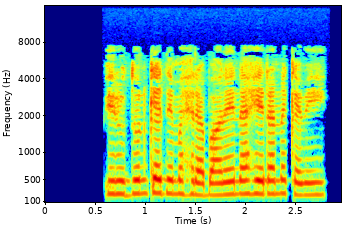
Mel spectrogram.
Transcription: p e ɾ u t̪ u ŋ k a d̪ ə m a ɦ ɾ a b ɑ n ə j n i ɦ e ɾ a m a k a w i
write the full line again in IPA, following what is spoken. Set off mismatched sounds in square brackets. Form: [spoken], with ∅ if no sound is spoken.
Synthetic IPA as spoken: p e ɾ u [d̪] u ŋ k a d̪ ə m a ɦ ɾ a b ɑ n ə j n [a] ɦ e ɾ a [n] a k a w i

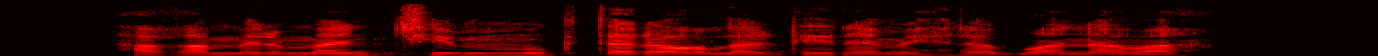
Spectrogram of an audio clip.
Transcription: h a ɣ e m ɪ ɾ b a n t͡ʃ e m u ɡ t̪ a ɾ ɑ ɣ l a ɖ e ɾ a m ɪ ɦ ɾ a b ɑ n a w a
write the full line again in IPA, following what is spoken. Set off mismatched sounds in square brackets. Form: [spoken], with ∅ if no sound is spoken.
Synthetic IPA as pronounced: h a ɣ [a] m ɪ ɾ [m] a n t͡ʃ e m u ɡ t̪ a ɾ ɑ ɣ l a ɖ e ɾ a m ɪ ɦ ɾ a b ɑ n a w a

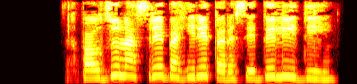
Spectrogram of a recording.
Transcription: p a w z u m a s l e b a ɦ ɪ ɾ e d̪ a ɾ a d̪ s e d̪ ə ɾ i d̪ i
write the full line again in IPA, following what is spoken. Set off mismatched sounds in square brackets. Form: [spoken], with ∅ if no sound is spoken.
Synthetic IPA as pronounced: p a w z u [n] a s [ɾ] e b a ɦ [i] ɾ e [t̪] a ɾ a [∅] s e d̪ ə [l] i d̪ i

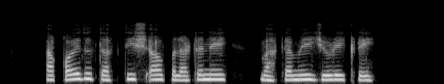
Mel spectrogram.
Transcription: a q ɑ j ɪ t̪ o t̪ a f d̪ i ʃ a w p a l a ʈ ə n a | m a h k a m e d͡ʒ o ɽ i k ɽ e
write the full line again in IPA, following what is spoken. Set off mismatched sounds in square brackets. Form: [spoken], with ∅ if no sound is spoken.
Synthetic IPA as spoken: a q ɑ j ɪ [d̪] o t̪ a f [t̪] i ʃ a w p a l a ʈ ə n [e] | m a h k a m e d͡ʒ o ɽ [e] k ɽ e

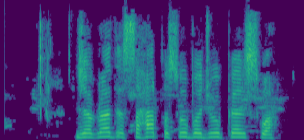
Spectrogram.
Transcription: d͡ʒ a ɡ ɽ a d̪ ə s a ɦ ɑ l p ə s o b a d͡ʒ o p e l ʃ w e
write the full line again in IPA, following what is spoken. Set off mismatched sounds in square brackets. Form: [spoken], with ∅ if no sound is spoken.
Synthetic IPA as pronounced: d͡ʒ a ɡ ɽ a d̪ ə s a ɦ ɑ [ɾ] p ə s o b a d͡ʒ o p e l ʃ w [a]

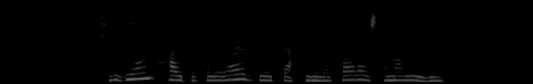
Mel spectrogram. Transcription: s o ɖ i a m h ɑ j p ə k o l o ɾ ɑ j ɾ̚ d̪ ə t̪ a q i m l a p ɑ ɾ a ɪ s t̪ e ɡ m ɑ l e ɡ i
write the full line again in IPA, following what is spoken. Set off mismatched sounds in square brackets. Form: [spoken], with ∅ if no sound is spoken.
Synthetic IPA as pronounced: s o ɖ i a m h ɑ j p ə k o l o ɾ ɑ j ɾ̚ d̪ ə t̪ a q i m l a p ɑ ɾ a ɪ s t̪ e [∅] m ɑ l e ɡ i

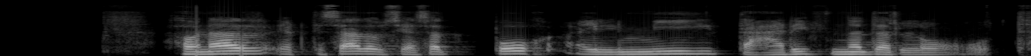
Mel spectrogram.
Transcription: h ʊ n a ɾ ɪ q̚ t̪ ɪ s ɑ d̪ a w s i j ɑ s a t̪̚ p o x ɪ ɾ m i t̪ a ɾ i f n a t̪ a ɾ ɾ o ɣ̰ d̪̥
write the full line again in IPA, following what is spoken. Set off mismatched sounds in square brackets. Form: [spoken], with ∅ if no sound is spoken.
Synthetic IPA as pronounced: h ʊ n a ɾ ɪ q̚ t̪ ɪ s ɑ d̪ a w s i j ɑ s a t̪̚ p o x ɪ [l] m i t̪ a ɾ i f n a [d̪] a ɾ [l] o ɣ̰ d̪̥

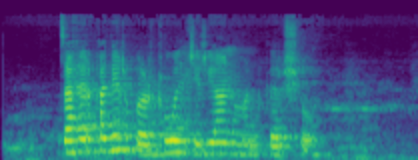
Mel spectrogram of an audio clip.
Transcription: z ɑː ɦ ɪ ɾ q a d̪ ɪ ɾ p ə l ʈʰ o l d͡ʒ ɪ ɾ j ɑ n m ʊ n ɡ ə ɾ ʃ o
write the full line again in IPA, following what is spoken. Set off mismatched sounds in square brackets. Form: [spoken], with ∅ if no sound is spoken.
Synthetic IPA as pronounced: z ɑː ɦ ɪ ɾ q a d̪ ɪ ɾ p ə [ɾ] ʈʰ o l d͡ʒ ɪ ɾ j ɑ n m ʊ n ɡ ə ɾ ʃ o

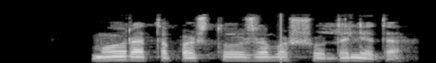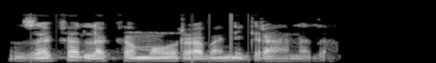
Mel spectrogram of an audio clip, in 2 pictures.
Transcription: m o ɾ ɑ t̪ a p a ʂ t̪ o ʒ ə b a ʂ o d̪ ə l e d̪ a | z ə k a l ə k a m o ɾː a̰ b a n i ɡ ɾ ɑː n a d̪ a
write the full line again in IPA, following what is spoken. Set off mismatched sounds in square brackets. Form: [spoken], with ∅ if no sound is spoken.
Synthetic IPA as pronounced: m o ɾ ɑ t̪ a p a ʂ t̪ o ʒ ə b a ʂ o d̪ ə l e d̪ a | z ə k a l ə k a m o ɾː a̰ b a n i ɡ ɾ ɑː n a d̪ a

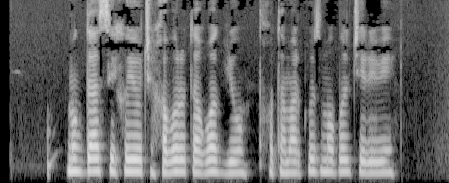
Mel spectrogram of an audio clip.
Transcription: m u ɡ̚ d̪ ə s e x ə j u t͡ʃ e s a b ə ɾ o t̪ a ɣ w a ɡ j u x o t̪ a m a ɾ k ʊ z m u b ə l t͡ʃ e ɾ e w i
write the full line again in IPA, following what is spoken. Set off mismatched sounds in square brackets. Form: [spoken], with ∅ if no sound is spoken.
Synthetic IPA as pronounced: m u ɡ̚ d̪ [ɑ] s e x ə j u t͡ʃ e [x] a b ə ɾ o t̪ a ɣ w a ɡ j u x o t̪ a m a ɾ k ʊ z m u b ə l t͡ʃ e ɾ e w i

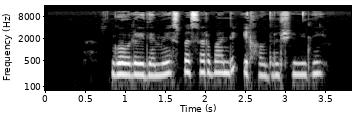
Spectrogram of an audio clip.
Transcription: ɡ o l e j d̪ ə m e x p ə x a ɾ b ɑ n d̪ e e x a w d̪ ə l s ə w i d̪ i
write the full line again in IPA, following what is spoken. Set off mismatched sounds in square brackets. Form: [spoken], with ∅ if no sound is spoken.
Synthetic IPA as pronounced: ɡ o l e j d̪ ə m e [s] p ə [s] a ɾ b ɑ n d̪ e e x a w d̪ ə l [ʃ] ə w i d̪ i

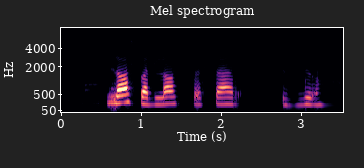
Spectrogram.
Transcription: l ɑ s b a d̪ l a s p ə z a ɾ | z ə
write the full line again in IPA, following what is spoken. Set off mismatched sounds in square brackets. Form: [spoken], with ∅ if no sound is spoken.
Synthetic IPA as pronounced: l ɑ s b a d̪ l [ɑ] s p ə [s] a ɾ | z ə

